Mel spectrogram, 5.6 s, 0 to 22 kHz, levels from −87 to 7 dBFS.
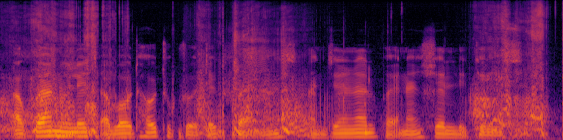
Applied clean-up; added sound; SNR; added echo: none; Zipper (clothing); 5 dB; none.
